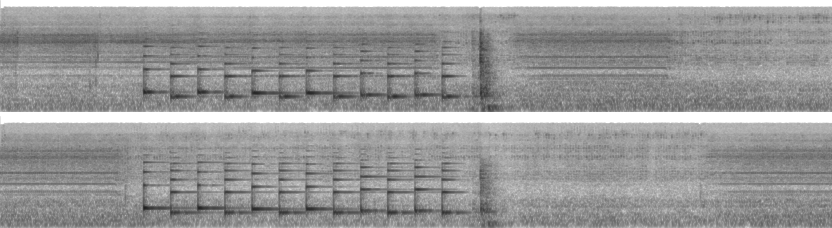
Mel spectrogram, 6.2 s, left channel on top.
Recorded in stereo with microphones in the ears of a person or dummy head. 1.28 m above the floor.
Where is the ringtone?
20° right (ahead or behind), 1.4 m.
